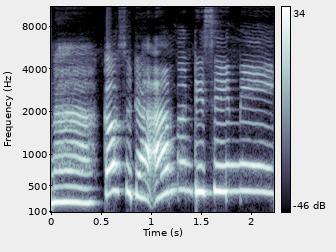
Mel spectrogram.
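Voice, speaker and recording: In a put-on character voice, a woman speaks fairly slowly with an extremely high, squeaky pitch. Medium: read story.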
